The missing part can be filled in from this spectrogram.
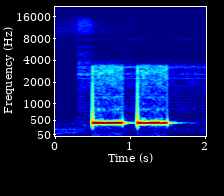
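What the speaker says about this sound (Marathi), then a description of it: "भरत जाधव यांना फोन लावण्यात यावा." On a TV quiz game show set, a phone call rings out with two long, steady ringback tones separated by a short pause, clear and close.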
